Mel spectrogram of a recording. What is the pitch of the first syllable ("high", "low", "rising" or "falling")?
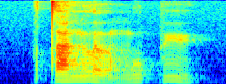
high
